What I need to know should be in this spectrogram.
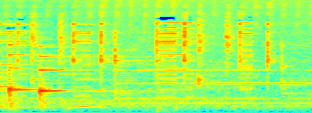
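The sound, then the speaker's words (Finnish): A phone ringtone signals an incoming call with a few short, bright electronic tones in a quick melodic pattern. It sounds fairly faint, and no voices are present. “Nyt hänen odottamansa puhelu tulee.”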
